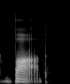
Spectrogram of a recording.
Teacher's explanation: Take the ah sound in a name like Bob, a sound that just doesn't exist in Italian.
